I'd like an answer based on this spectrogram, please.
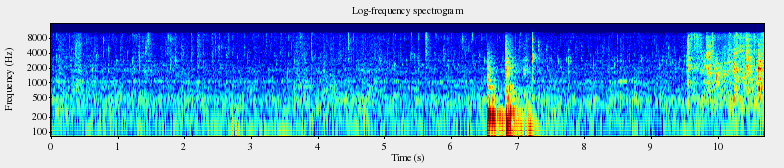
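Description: Marinated mutton and fried onions sizzling steadily in hot oil in a pressure cooker over a high flame. A single thump comes about six and a half seconds in. Near the end a wooden spatula starts stirring and scraping through the pot, louder than the sizzle.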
